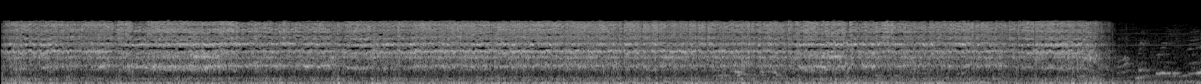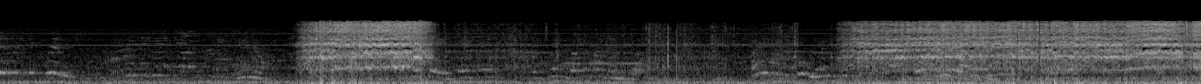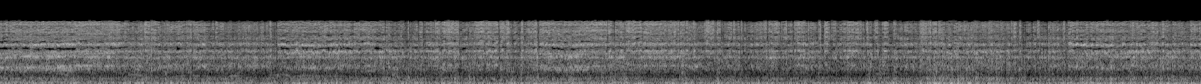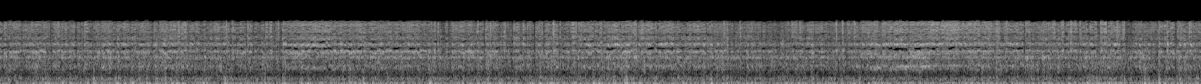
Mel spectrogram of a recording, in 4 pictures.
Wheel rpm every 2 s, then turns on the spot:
220, 220, 230, 230, 230, 90, 0, 90, 20, 20, 120, 180, 230, 230, 230, 230, 230, 230, 230, 230, 230, 230, 230, 230.
none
